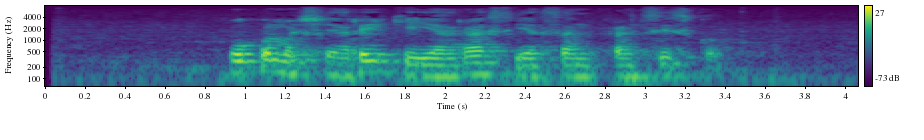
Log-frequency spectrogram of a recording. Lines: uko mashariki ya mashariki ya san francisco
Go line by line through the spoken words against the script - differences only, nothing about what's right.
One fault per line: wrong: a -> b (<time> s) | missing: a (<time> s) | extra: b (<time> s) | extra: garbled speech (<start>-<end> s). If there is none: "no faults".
wrong: mashariki -> rasi (2.0 s)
